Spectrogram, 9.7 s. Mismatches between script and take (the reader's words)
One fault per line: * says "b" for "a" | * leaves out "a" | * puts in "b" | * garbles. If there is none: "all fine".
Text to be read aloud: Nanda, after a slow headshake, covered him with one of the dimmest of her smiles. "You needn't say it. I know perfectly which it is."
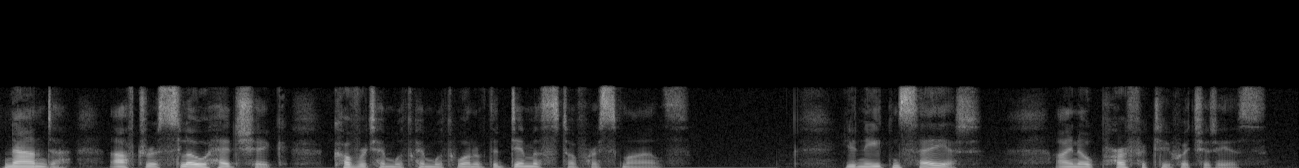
* puts in "him with"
